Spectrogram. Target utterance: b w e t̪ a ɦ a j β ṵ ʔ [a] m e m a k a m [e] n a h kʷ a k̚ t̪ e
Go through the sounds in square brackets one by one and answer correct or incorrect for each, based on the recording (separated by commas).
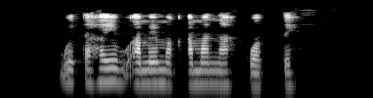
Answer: correct, incorrect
